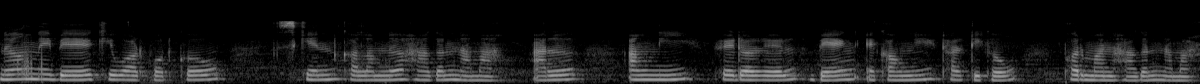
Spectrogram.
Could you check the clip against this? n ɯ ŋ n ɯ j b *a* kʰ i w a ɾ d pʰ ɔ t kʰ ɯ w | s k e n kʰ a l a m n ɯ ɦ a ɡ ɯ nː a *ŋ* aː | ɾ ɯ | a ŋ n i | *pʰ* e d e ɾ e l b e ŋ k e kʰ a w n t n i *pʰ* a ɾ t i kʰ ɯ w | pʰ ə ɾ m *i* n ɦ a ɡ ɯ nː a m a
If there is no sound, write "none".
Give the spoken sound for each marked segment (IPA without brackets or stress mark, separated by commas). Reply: e, m, pʰ, tʰ, a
